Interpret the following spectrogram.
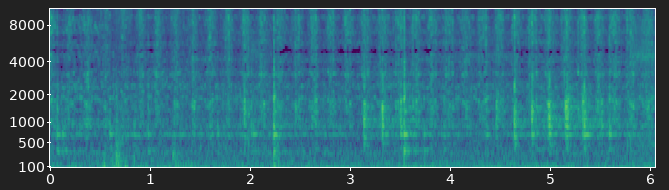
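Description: Euler's disk, a heavy steel disk, spinning and rolling on its edge on its mirror base: a steady, fast rattling whir with a faint hum.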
